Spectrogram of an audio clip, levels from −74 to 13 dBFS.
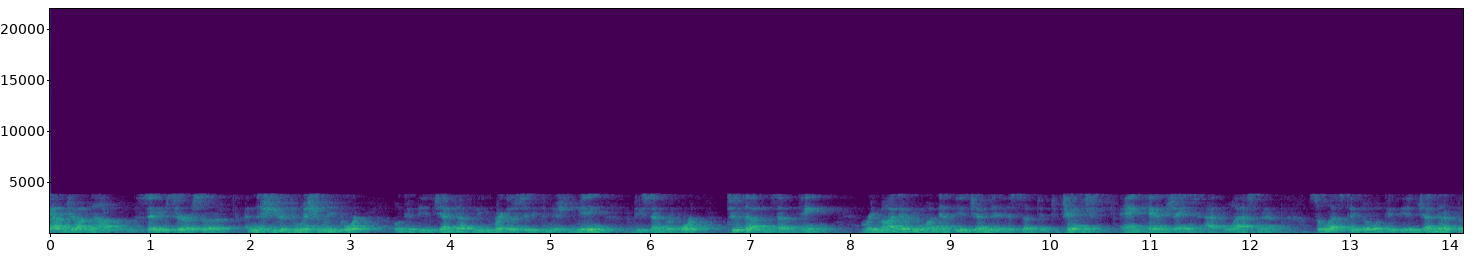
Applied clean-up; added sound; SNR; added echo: none; none; none; reverberation time 0.8 s.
